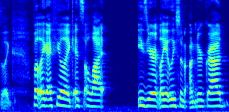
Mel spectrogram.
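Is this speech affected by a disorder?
No.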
